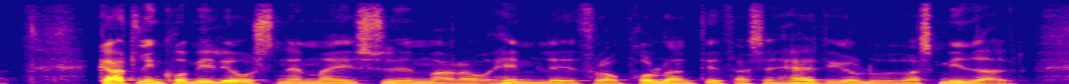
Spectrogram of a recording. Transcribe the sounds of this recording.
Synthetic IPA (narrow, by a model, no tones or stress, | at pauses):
kat̪liŋkʰɔːmiljowsnɛmːaisʏːðmaɾawɦejmlɛjðfɾa̰wpʰowlːant̪ɪθasɛmɦɛðɾjowluðvaɾ̥smḭːðaðʏ̰ɾ̥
